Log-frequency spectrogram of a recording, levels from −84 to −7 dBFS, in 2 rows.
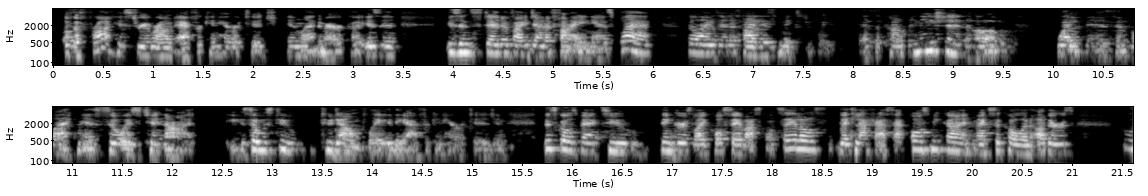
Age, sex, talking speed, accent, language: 30-49, female, 165 wpm, American, English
